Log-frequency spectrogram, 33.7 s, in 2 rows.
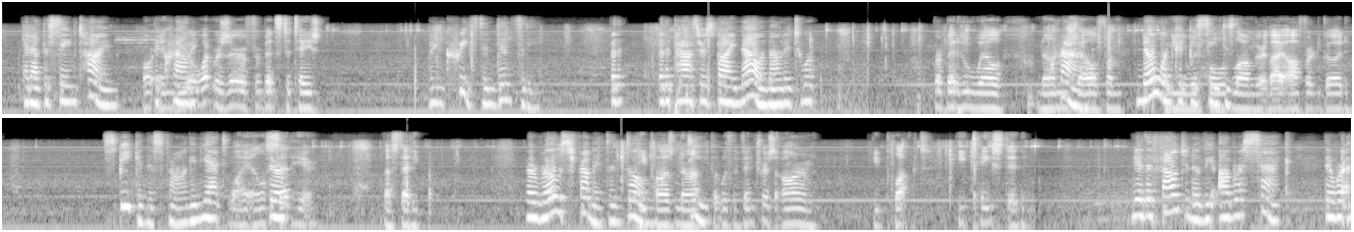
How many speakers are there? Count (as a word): two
